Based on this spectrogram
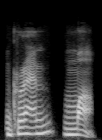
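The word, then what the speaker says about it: grandma: মাই গ্র্যান্ড মা। উচ্চারণটা কি হবে? গ্র্যান্ডমা ডিটা সাইলেন্ট থাকবে।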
